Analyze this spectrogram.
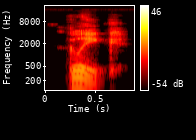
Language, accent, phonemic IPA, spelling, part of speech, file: English, Australia, /ɡliːk/, Gleek, noun, En-au-Gleek.ogg
- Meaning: A fan of the television show Glee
